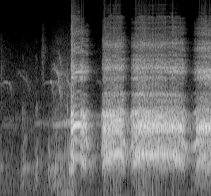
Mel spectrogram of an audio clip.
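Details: Rooster crow, loud and close: a rough, harmonic cock-a-doodle in four bursts separated by short breaks.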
